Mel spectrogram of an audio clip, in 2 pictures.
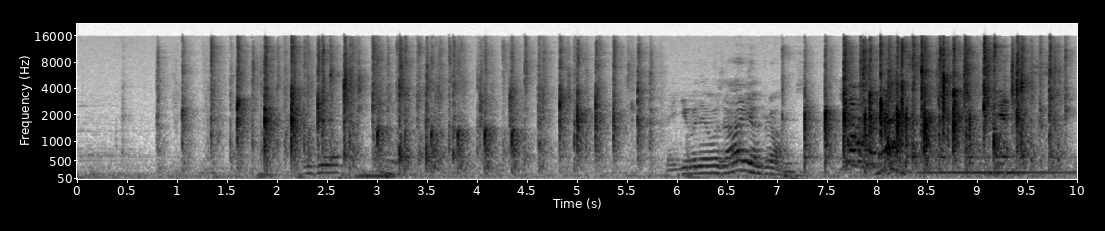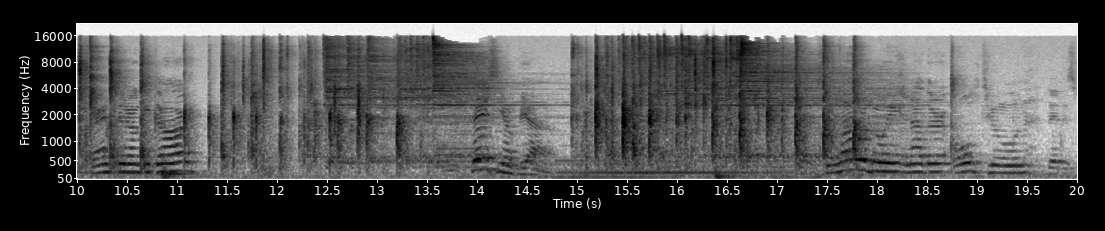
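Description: Audience applauding in several waves as a jazz tune ends, loudest about eight seconds in, with voices in between and toward the end.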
